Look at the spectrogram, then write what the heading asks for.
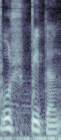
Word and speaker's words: পুষ্পিতাং: এরপর পুষ্পিতাং, আমরা এখানে পুষ্পিতাং উচ্চারণ করার ক্ষেত্রে কীভাবে উচ্চারণ করছি, মূর্ধন্য ষ পর্যন্ত উচ্চারণ করলাম, পুষ, এরপরে কি পিতাং, ঠিক আছে, পুষ্পিতাং।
